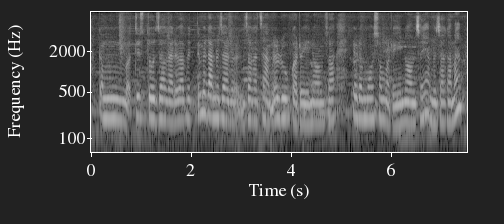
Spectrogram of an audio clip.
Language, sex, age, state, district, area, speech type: Nepali, female, 18-30, West Bengal, Kalimpong, rural, spontaneous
